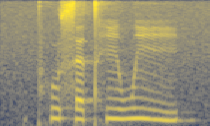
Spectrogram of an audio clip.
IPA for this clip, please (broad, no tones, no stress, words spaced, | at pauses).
pʰusɛtʰi wi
